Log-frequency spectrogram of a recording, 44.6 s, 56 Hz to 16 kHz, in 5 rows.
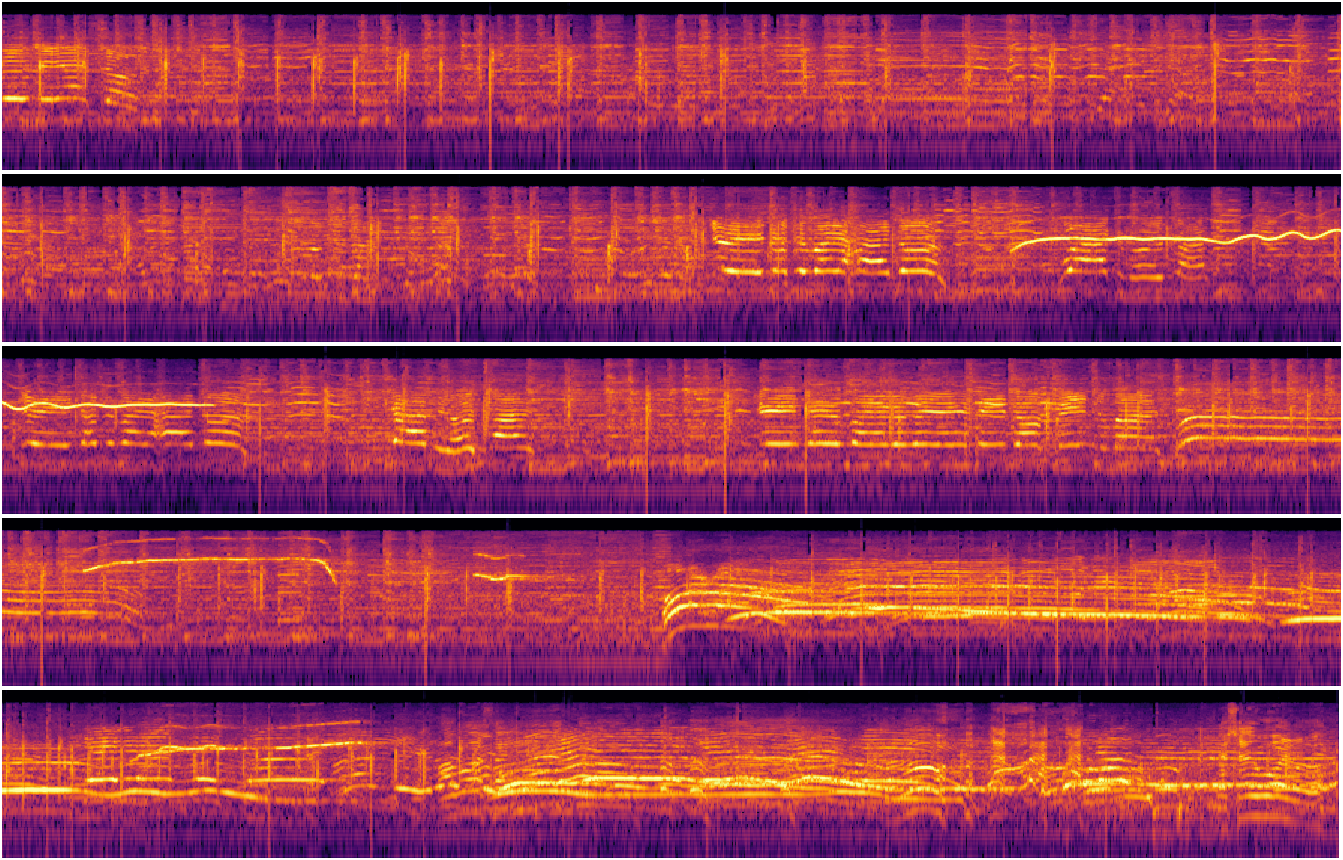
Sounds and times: Male speech, man speaking: 0.0s - 1.0s, 13.3s - 15.2s, 16.0s - 17.0s, 18.0s - 19.5s, 20.5s - 21.4s, 38.0s - 39.7s, 43.8s - 44.6s
Chatter: 0.0s - 31.3s, 33.8s - 44.6s
Crowd: 0.0s - 44.6s.

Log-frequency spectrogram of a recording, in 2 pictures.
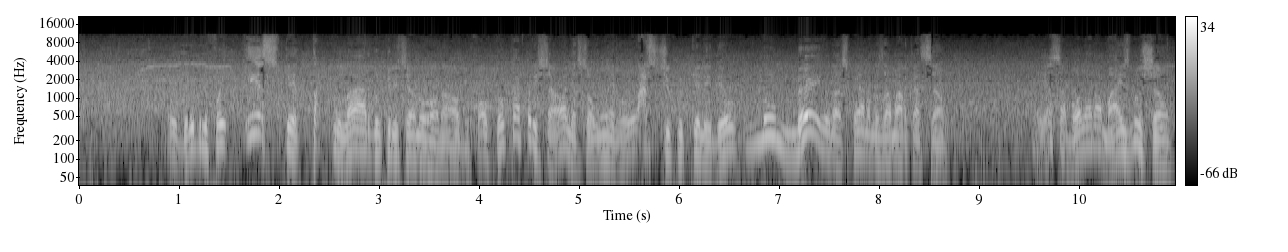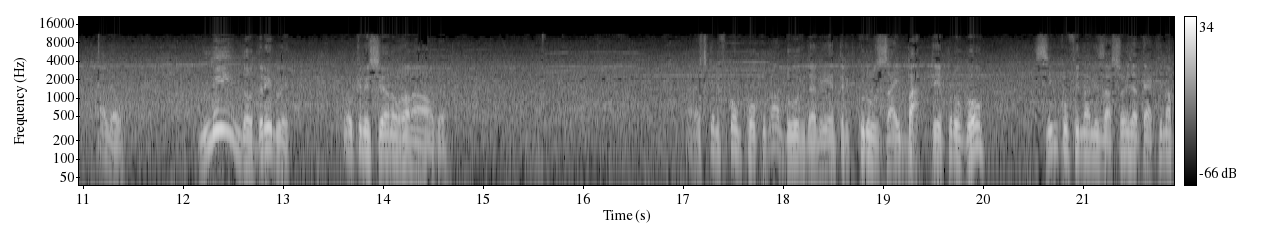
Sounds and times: Speech: 0.9s - 8.7s, 9.6s - 11.4s, 12.2s - 14.6s, 17.1s - 21.9s.

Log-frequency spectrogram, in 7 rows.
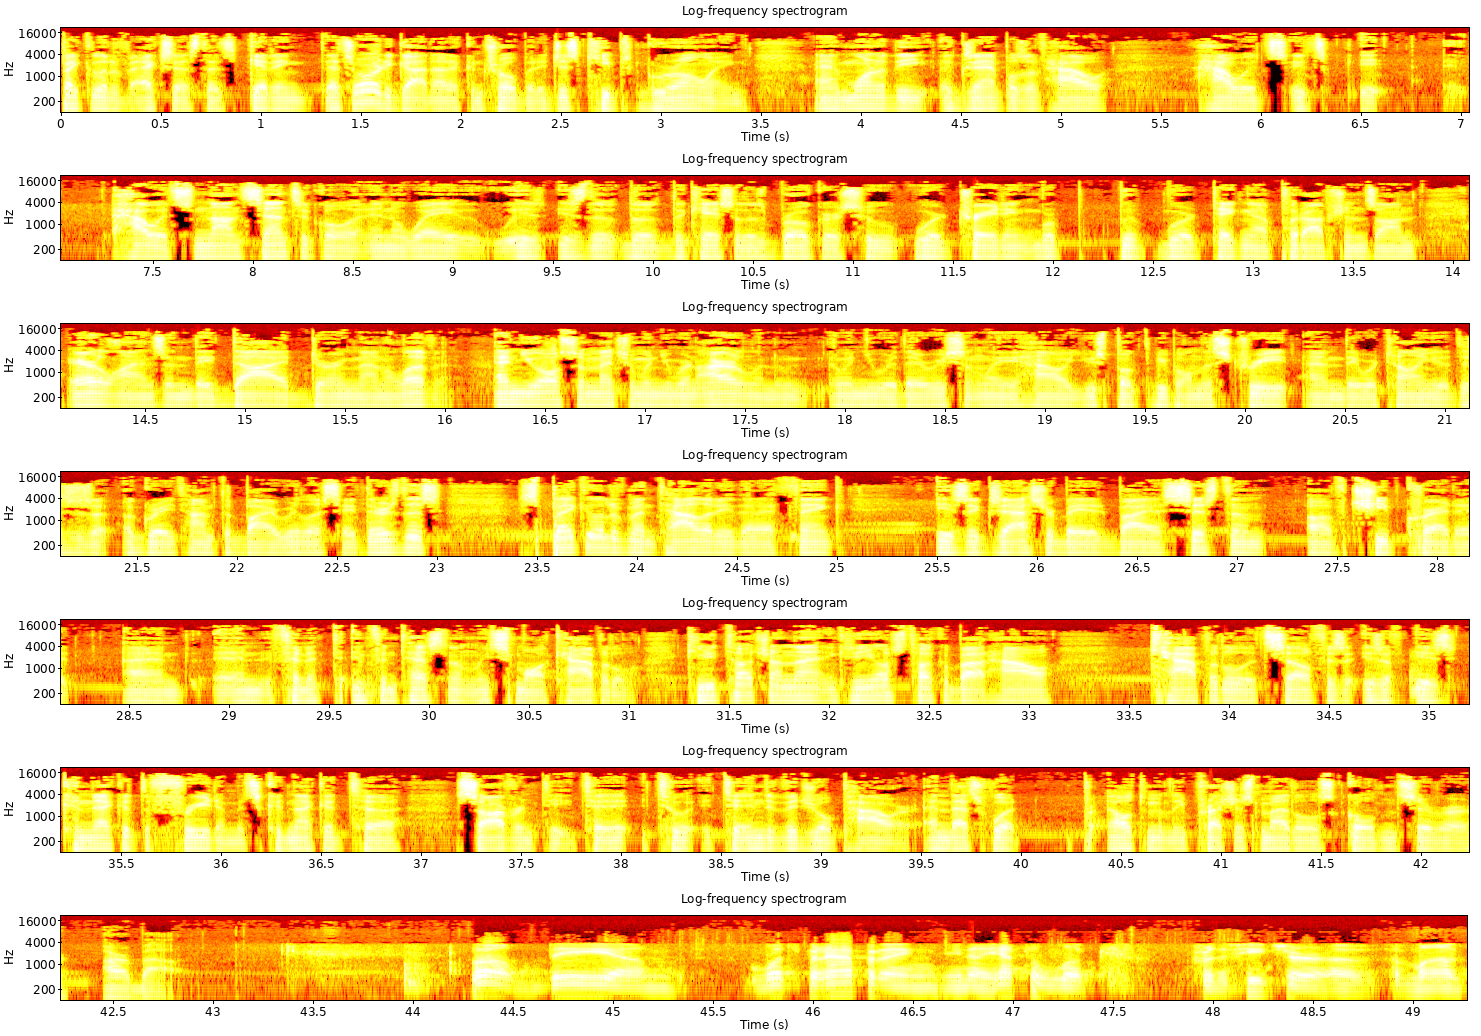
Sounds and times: Speech: 0.0s - 42.9s, 44.0s - 49.2s.

